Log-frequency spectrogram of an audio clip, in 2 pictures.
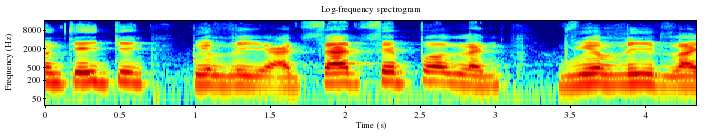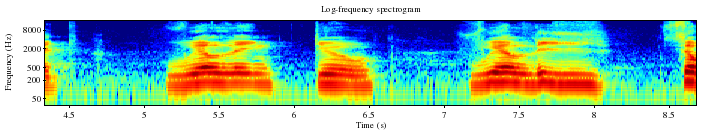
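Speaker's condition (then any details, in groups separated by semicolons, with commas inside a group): Cerebral palsy; noticeably atypical speech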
